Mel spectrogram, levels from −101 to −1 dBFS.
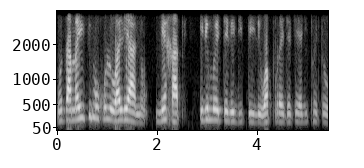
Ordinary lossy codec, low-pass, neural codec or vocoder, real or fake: none; 3.6 kHz; none; real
